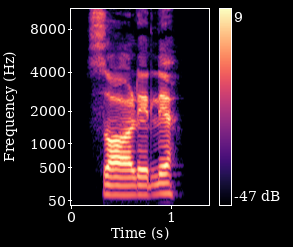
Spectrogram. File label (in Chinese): "sau3lih4lih4", 玉環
